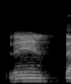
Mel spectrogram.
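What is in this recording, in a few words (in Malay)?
"leotad", Malay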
